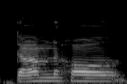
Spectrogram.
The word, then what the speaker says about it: Domhnall: Uh, do you know who Domino Gleason is? I don't know if that's how you pronounce it. Domhnall Domhnall Gleeson. – Donald Gleeson. – No, he Domhnall.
